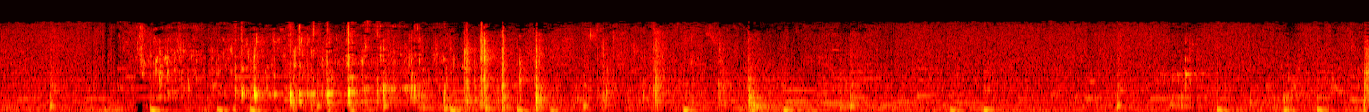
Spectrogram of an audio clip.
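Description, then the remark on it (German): Wine is poured into a glass, a gurgling splashy pour for a few seconds that thins into a trickle and scattered drips, with no one speaking. “Ja, heute gibt's aber nicht nur Wasser zu trinken, sondern ich habe mir heute mal einen Wein gegönnt.”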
